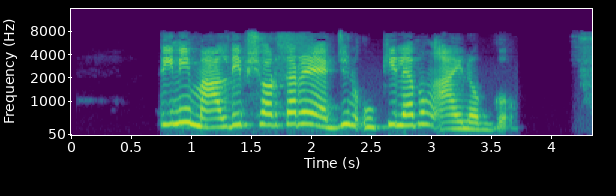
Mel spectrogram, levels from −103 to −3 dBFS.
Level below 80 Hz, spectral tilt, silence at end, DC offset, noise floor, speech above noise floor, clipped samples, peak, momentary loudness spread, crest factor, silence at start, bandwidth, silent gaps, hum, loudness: -66 dBFS; -3 dB/octave; 0 s; under 0.1%; -81 dBFS; 65 dB; under 0.1%; -2 dBFS; 9 LU; 16 dB; 0.75 s; 8.2 kHz; none; none; -15 LUFS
